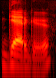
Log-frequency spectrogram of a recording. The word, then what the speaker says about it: Gergő: My name perfectly is Gergő, but that's so I've been saying it wrong all this time. Actually in English it's Greg.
